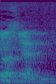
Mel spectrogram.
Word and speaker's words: Muslim: to avoid that and some people even spell it with M Oz because they want to pronounce it exactly as it sounds uh so I'd like to suggest that uh if you hear people uh use that expression uh help them understand that Muslim is the correct uh pronunciation now let me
